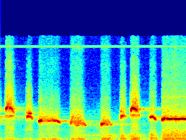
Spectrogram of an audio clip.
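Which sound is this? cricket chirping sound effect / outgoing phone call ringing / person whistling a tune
person whistling a tune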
